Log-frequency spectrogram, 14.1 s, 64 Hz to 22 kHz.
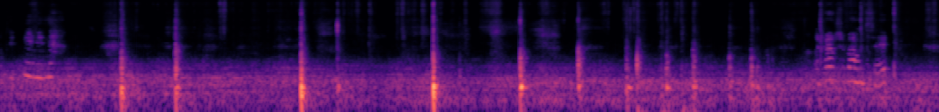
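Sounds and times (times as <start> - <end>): basketball bouncing on hard floor: 9.4 - 10.6.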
